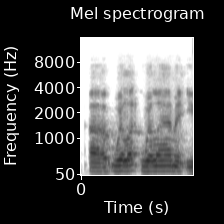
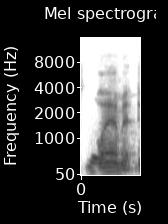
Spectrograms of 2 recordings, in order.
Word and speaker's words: Willamette: Did I pronounce that correctly? Willamette? – Willamette University. – Willamette. Ooh, I was not going that direction. – Willamette. Oh, they have a saying. Yeah. It's Willamette, damn it.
